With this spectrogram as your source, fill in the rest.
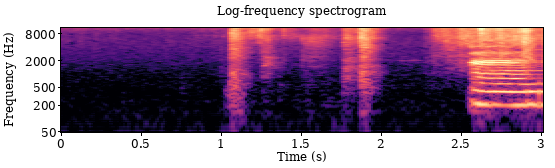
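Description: A plastic sleeve crinkles as it is handled.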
